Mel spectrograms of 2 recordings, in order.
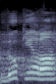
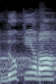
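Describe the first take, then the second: The two takes are said the same way.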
